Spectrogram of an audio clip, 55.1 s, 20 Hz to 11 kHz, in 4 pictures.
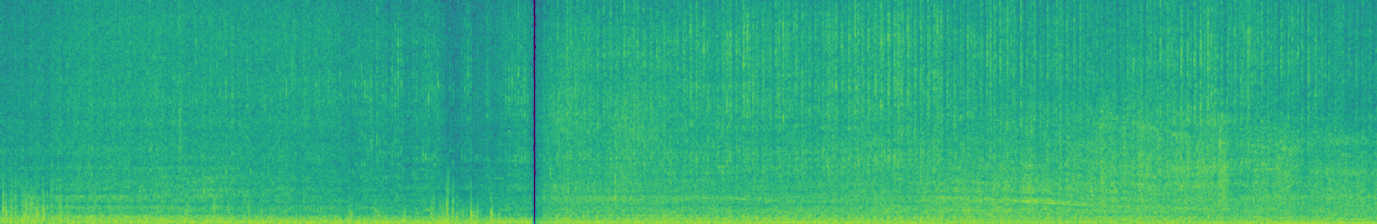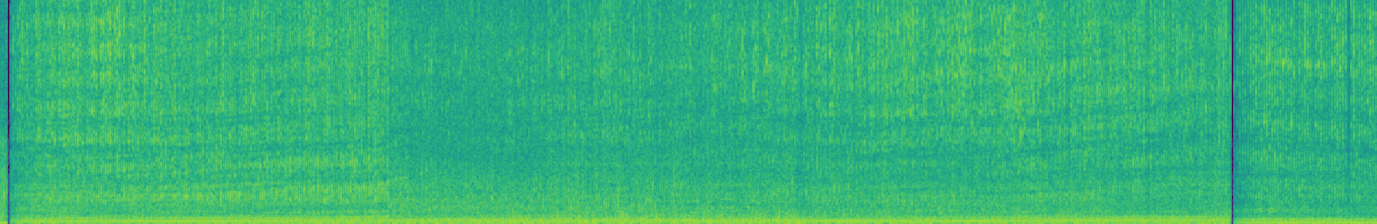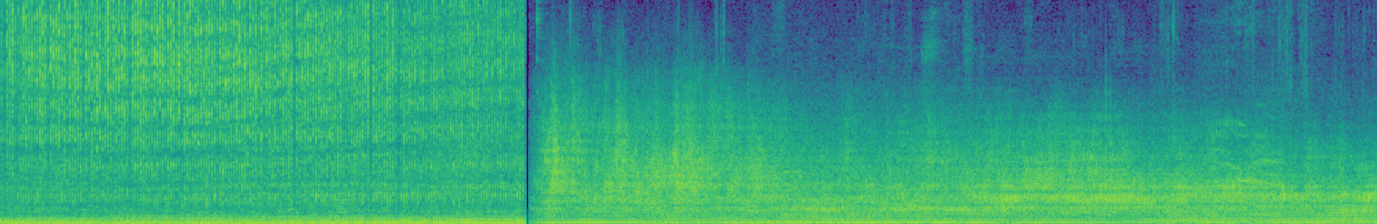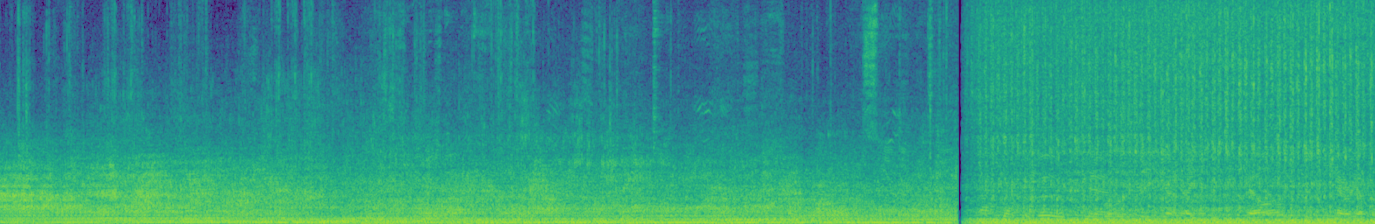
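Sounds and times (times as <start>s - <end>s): aircraft engines droning past: 0.0s - 55.0s
propeller aircraft engine running: 0.0s - 55.0s.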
